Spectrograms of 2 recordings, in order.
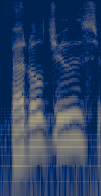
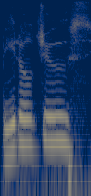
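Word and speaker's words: Betelgeuse: shoulder of Orion is the star Beetlejuice or Beetlejuice. You can pronounce it either way and I guess it's correct.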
